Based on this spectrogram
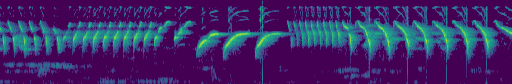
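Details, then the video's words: Domestic canary singing long and tight, used to get other canaries singing: pulsed trills, two rising whistled slurs, then a run of repeated sharp descending chirps. "burung kenari gacor panjang nembak rapat cocok buat pancingan kenari macet"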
